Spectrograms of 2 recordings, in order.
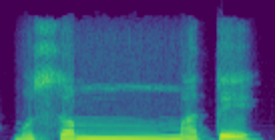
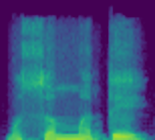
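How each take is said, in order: First: मुसम्मते said slowly, syllable by syllable, louder, falling at the end; slow careful Urdu term. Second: Said in the usual way. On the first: Shown as a demonstration. Teacher to students, drilling the Urdu word slowly. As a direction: spell out मुसम्मते slowly for the class.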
